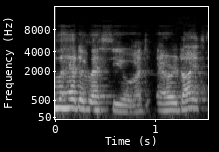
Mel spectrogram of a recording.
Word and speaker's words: Erudite: Is that the right way of pronouncing it, Miracle? Erudite. Erudite, yeah, Erudite.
